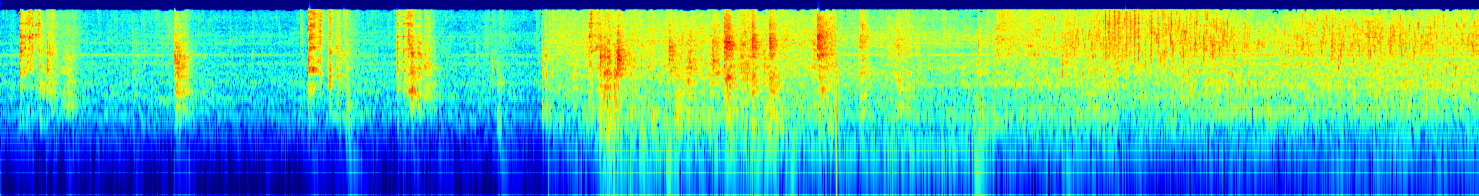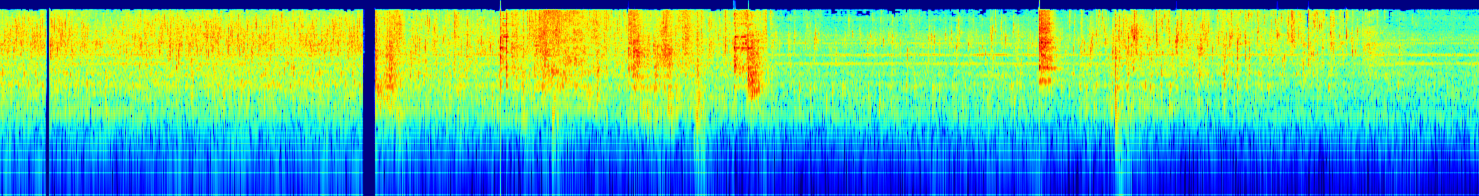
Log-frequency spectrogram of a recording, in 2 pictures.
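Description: Chicken curry sizzling in a clay pot while a spoon stirs it, knocking and scraping against the pot. A few sharp knocks come first; the steady sizzling begins about five seconds in, with more knocks through it.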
